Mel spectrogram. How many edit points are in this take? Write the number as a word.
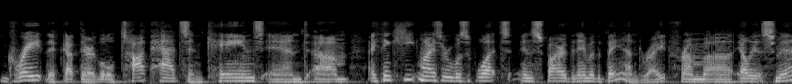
one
